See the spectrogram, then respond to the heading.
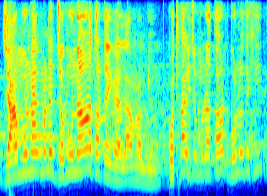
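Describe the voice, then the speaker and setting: A man with a Bengali accent giving a devotional scripture discourse, chanting Sanskrit verses loudly and then explaining them conversationally while urging the audience to respond. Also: very high voice, animated, brisk, long reverb tail, a crowd in the background. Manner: urges the audience to call out responses. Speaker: Bhagavat katha preacher. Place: large festival gathering hall.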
